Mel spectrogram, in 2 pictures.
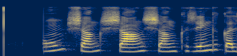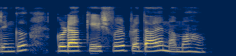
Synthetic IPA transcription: oːmʃɐŋɡʃaːŋɡʃɐŋɡɾɪŋɡkɐlɪŋɡɡʊɽaːkeːʃʋəɾpɾɐd̪aːjɐnɐmɐɦ

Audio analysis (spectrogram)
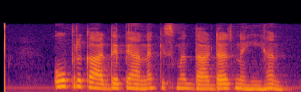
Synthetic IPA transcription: oːpɾəkaːɾd̪eːpjaːnəkːɪsmət̪̚d̪aːɖəɾnəɦĩːɦən

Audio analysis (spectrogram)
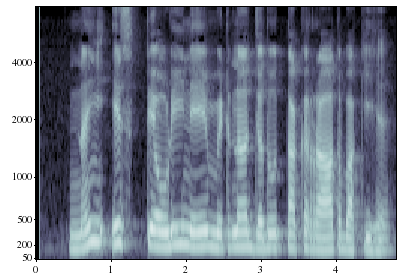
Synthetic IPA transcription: nəĩːɪst̪joːɽiːneːmɪʈnaːd͡ʒəd̪õːt̪əkɾaːt̪baːkiːɦɛː

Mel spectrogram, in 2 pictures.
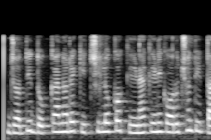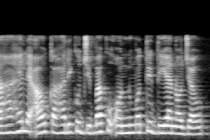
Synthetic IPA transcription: d͡ʒɔd̪id̪okanɔɾekit͡ʃʰilokɔkiɽ̃akiɽ̃ikɔɾut͡ʃʰɔnt̪it̪aɦaɦeleʔawkaɦaɾikud͡ʒibakuʔɔnumɔt̪id̪ianɔd͡ʒaw

